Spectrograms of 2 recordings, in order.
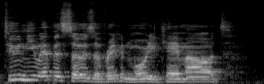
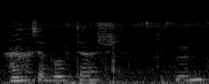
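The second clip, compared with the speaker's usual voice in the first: high, hushed coo to the dog; soft dog talk; 9 semitones higher, 15 dB quieter than usual. Real, not acted. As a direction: coo softly at the pet.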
